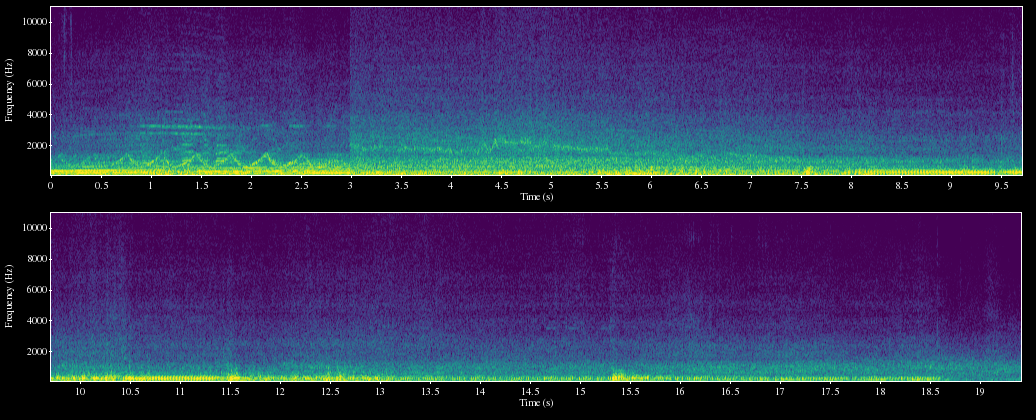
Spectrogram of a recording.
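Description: Motorcycle engine heard from the rider's seat, running at road speed with its pitch stepping up and down as it rides and then slows to a stop. The engine sound drops away sharply near the end.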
